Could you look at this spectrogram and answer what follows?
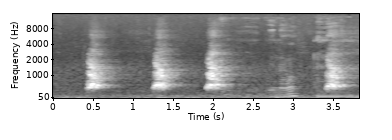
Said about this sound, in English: Hear that? We got them dogs out here.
